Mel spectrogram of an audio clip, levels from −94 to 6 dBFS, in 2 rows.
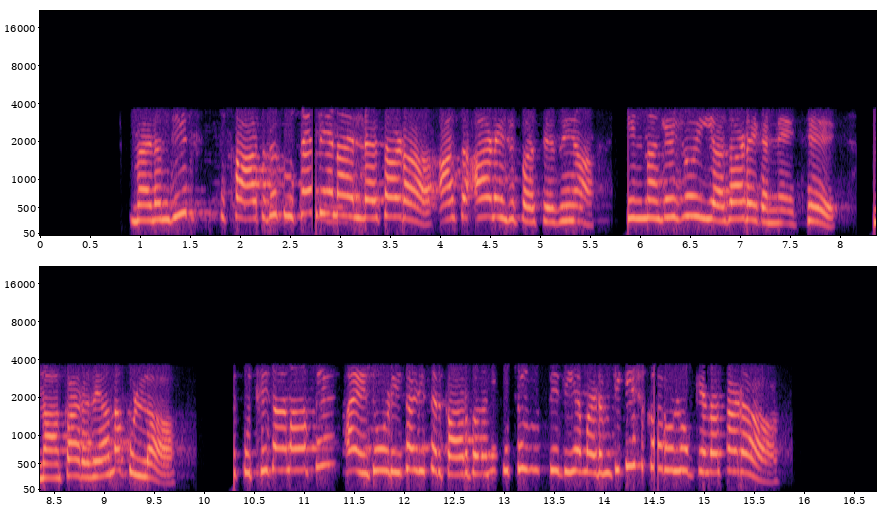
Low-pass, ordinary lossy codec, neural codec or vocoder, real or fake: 3.6 kHz; AAC, 32 kbps; none; real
